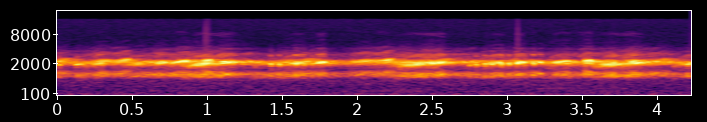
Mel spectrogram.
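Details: Many frogs croaking together in a wetland behind a house in spring, live recording without looping: a dense, unbroken chorus of fast trilling pulses in two stacked bands, middle and higher pitched, with no other sounds.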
